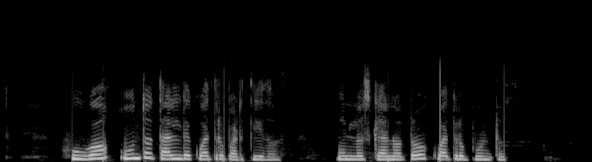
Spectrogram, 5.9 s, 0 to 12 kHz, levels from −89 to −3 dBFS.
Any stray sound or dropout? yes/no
no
